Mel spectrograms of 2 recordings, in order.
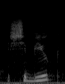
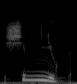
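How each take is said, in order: First: The middle has a plain b sound. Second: The middle has a nasal mn sound. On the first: The speaker calls it wrong. "it's not Shibyuk" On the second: The speaker calls it right. "it's Shimnyuk"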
